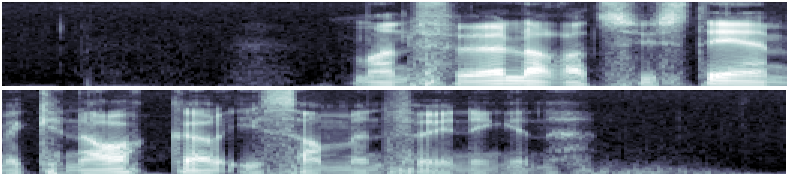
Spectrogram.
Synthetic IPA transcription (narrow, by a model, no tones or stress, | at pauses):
mɑnføːləʁɑt̪sʏst̪eːməkʰnɑːkəʁḭːsɑmənfœ̰ʏnɪŋənə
